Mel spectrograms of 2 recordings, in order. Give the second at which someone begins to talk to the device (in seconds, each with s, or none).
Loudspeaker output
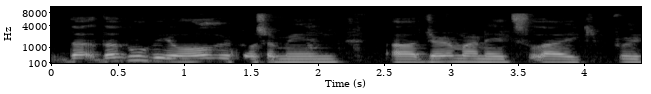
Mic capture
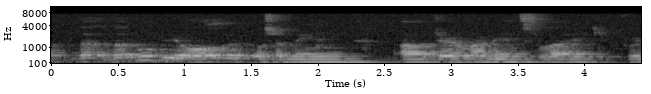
none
